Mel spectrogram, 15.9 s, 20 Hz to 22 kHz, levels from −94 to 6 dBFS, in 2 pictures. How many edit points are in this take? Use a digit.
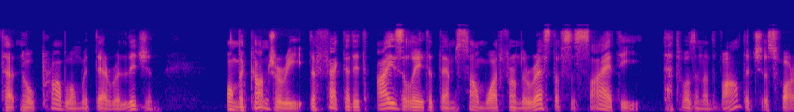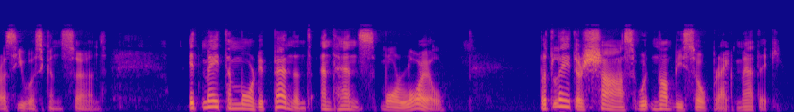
0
